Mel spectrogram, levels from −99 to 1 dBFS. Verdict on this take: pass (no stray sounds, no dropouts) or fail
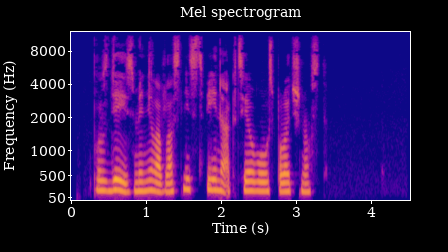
pass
